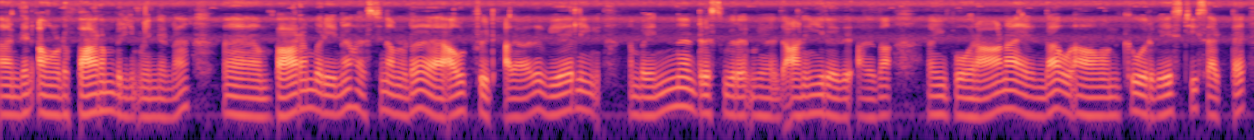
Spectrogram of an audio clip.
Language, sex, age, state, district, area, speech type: Tamil, male, 18-30, Tamil Nadu, Thanjavur, urban, spontaneous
